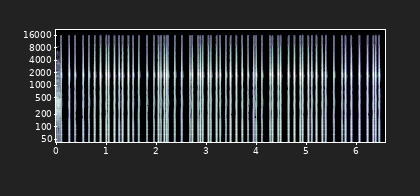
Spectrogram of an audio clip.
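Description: Phone keyboard typing sound effect: rapid, evenly paced key clicks, about eight to ten a second, as a text message is typed out.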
